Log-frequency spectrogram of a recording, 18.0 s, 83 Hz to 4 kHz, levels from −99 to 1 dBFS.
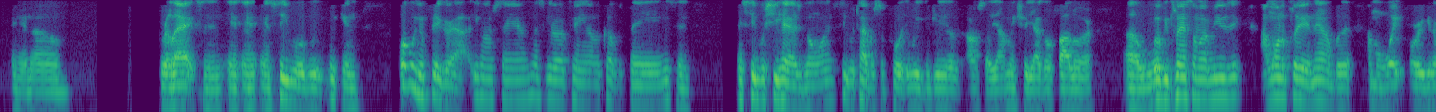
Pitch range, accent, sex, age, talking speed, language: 95-125 Hz, American, male, 30-49, 250 wpm, English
